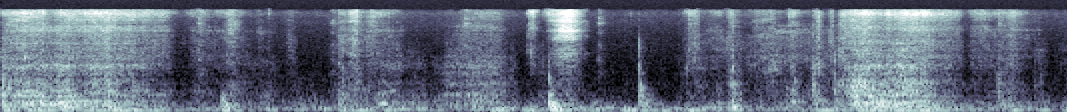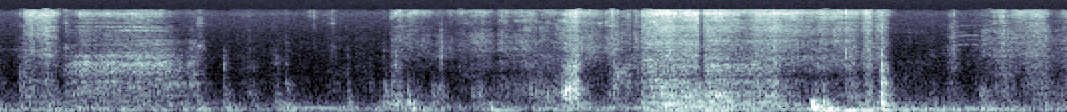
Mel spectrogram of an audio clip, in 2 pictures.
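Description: An embroidery needle and thread being drawn through fabric stretched in a wooden hoop: several soft rubbing, scraping swells as the thread is pulled through the cloth, with a few light ticks between them.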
